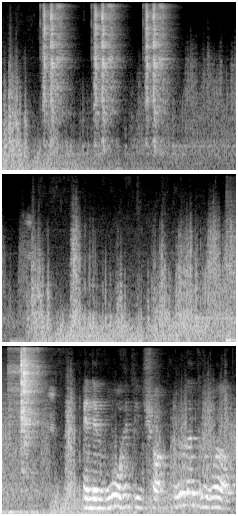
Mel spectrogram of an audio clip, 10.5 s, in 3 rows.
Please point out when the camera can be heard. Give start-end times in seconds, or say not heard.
0.6-2.5, 6.8-7.6.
